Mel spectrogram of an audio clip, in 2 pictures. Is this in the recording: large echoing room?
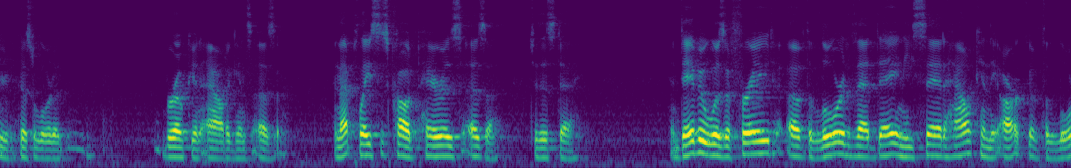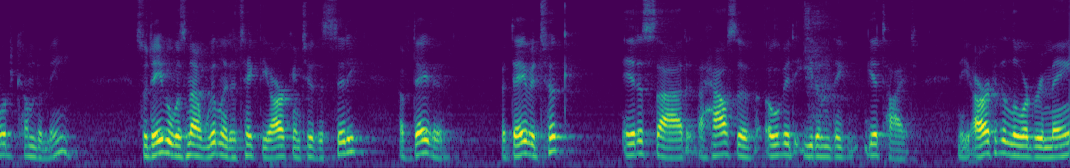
yes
